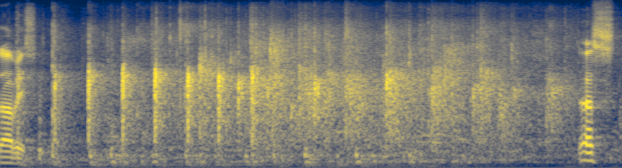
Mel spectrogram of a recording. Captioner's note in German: Allgemeiner Beifall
